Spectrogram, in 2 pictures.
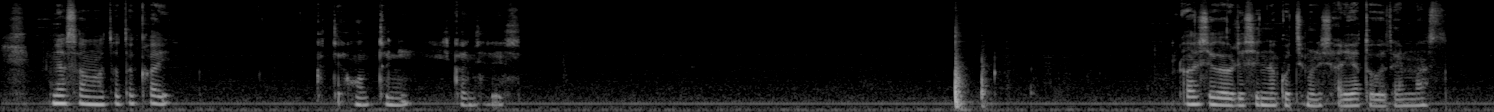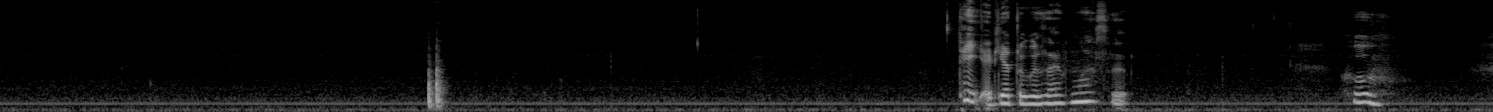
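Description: A young woman speaks softly and close to a microphone, in short bursts.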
